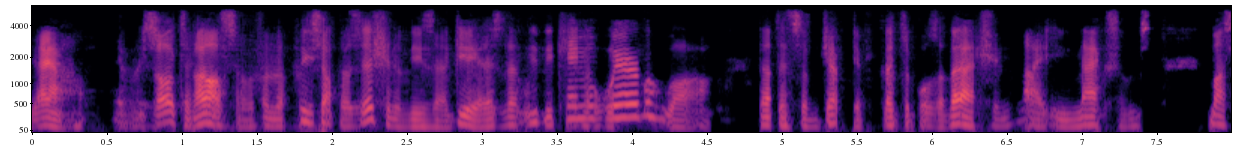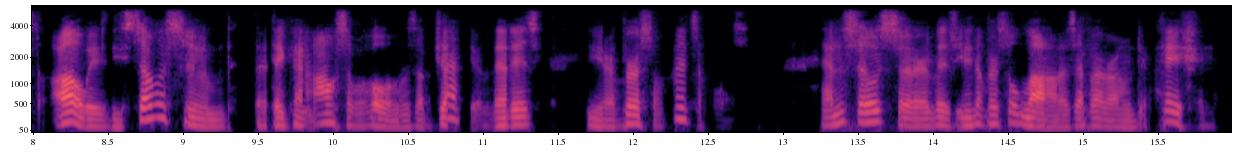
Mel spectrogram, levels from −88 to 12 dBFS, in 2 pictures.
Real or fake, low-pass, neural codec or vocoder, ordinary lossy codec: fake; 5.4 kHz; codec, 16 kHz in and 24 kHz out, 0.6 kbps, FireRedTTS-2 codec; MP3, 48 kbps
